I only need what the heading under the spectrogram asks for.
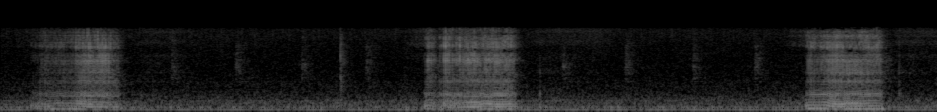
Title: Snoring Dog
